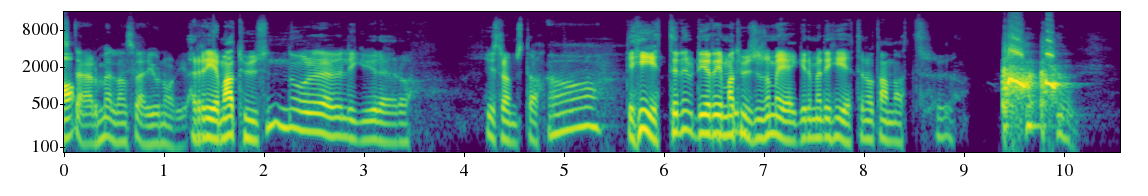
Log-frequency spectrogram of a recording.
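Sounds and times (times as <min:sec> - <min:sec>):
speech: 0:00.0 - 0:03.6, 0:04.2 - 0:09.0, 0:09.6 - 0:10.3
person coughing: 0:09.4 - 0:10.2.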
